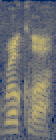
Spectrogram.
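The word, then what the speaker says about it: Wrocław: Is it just Roclaw? – Roclaw, yeah. – Oh. Well, that was easy. There's a W at the beginning of it, folks.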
